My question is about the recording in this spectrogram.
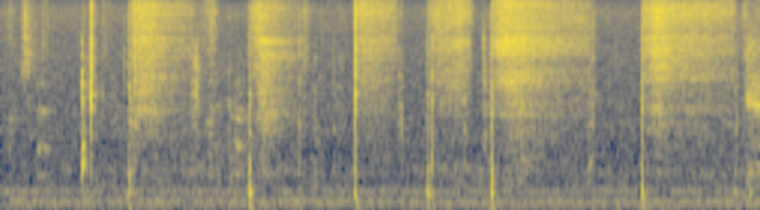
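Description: A small travel iron pressed and pushed back and forth over damp, dyed loose-weave gauze on a wooden board to dry it. Short knocks come as the iron is set down or bumps the board, with a hushing sound on each pass, about once a second or so.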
